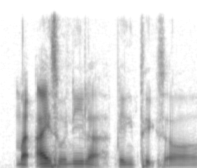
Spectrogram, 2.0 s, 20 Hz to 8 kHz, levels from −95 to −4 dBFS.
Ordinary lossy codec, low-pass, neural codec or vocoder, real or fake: none; 7.2 kHz; none; real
